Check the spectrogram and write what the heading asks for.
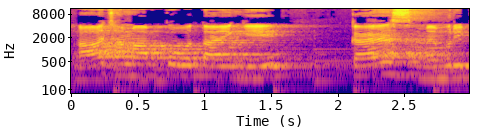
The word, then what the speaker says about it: cache: तो जान लीजिए इसका प्रोनाउंसिएशन कैचे नहीं होता है, बल्कि क्या होता है? कैश होता है। क्या होता है? कैश। देखिए हमने यहाँ लिख दिया कैश होता है। तो प्रोनाउंसिएशन अगर आप सही करेंगे तो ज्यादा मीनिंग उसकी क्लियर हो जाएगी। कैश पढ़ा जाता है, ना कि कैचे।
